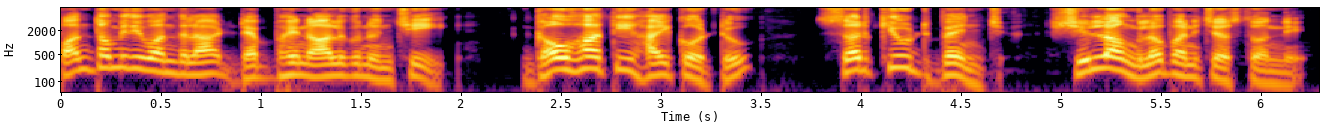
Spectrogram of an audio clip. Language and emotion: Telugu, neutral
